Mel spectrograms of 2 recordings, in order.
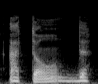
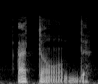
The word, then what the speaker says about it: attendent: And the last one, same thing, classic ending for il, elle at the plural form, ent, but then you don't pronounce them. Ils attendent, okay, so remember you get to pronounce this, d at the end, okay.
